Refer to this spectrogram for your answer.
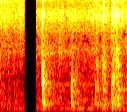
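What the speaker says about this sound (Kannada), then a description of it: "ಈಗ ಇದನ್ನು ಒಳ್ಳೆ ಆನಿಯನ್ ಚೆನ್ನಾಗಿ ಒಂದು ಬ್ರೌನ್ ಕಲರ್ ಬರುವವರೆಗೆ ಇದನ್ನು ಹುರಿಯೋಣ" Onion frying with spices in a pan for avalakki pulav: a steady close sizzle broken by four or five short bursts of crackle and stirring, after a brief silent gap near the start.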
